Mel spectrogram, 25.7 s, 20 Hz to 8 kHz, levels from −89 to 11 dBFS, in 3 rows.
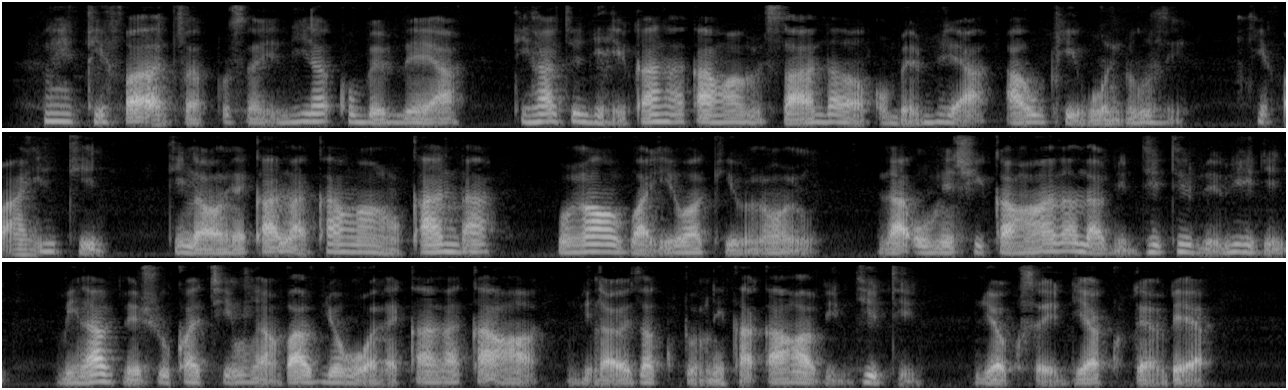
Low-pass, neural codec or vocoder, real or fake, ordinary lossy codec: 7.2 kHz; autoencoder, 22.05 kHz, a latent of 192 numbers a frame, VITS, trained on one speaker; fake; MP3, 48 kbps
